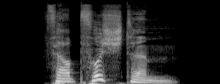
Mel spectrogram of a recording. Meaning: strong dative masculine/neuter singular of verpfuscht
- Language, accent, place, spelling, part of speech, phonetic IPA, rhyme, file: German, Germany, Berlin, verpfuschtem, adjective, [fɛɐ̯ˈp͡fʊʃtəm], -ʊʃtəm, De-verpfuschtem.ogg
